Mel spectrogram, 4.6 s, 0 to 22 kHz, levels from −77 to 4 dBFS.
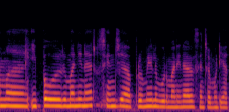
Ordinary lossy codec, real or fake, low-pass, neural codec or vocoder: none; real; none; none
